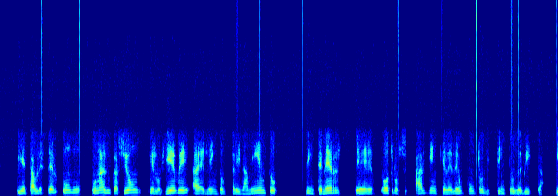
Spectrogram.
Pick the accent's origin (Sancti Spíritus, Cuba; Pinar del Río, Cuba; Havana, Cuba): Pinar del Río, Cuba; que yo soy de Pinar del Río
